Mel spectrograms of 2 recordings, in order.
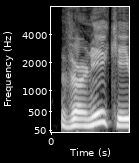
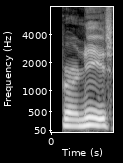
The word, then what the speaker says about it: Berenice: Agrippa II, the king here Berenice Berenice, where you see it here, it's not Bernice, but in Greek it's uh the what looks like a B is V, Berenice.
